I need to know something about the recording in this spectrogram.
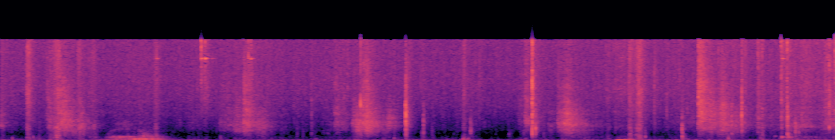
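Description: Kittens scratch and rustle close by.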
